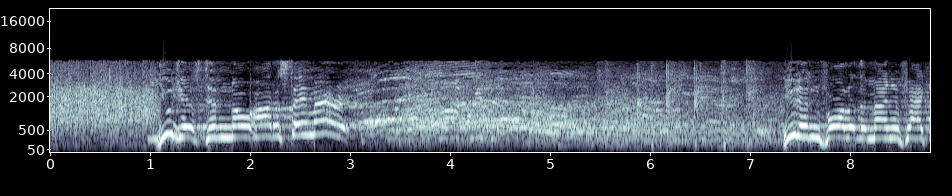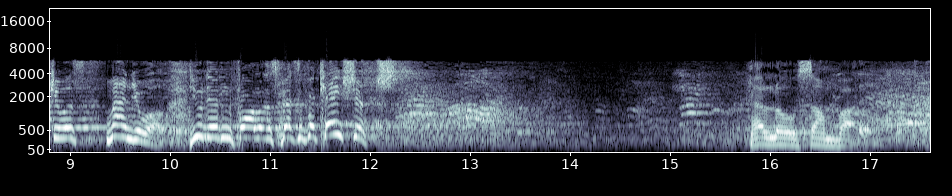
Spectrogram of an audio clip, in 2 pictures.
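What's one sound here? A man preaches with animation through a microphone in an echoing hall.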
